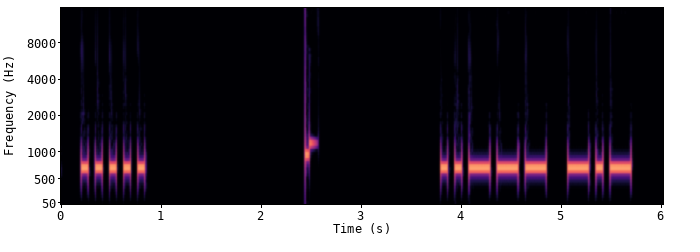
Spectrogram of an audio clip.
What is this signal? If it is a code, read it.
Morse code, heard as a keyed tone, about 17 wpm, 700 Hz. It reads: 5 2 K
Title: Single-Letter Single-Number 17wpm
